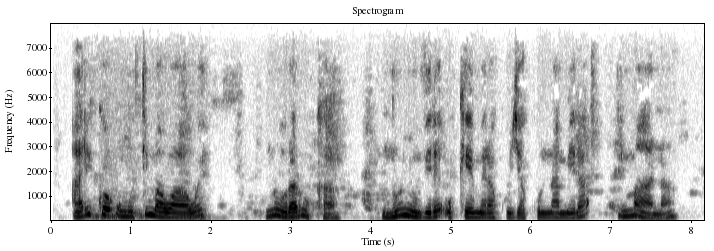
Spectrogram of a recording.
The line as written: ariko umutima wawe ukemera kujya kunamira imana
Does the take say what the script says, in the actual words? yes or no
no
